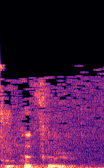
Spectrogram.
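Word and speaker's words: Fuku (福): Now, how do you say this? Is this a Japanese character only? – Yes. Yeah. – How do you say this? – Fuku. – Oh, okay. So in Chinese, it's fu.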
